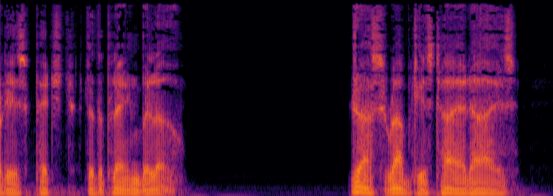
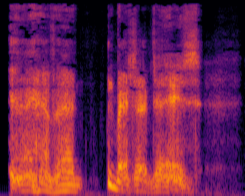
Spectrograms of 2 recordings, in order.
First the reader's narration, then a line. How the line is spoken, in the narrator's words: snarled the old man, gritting his teeth against the pain from his knee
